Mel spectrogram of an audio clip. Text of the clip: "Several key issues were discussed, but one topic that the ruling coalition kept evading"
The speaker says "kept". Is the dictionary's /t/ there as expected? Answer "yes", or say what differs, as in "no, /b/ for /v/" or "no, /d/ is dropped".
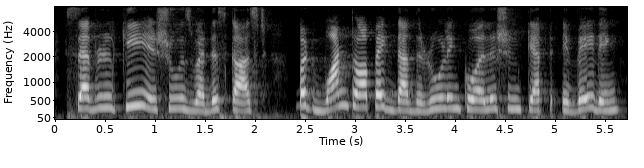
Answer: yes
